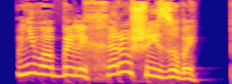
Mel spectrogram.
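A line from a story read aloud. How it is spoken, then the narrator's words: Squeaked. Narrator (Russian): пискнула Весли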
